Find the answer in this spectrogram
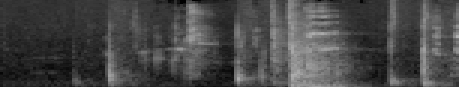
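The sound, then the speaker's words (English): A heavy door thuds shut with a deep, resonant knock, preceded and followed by a few quieter bumps and clicks. “door, please, it's me.”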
